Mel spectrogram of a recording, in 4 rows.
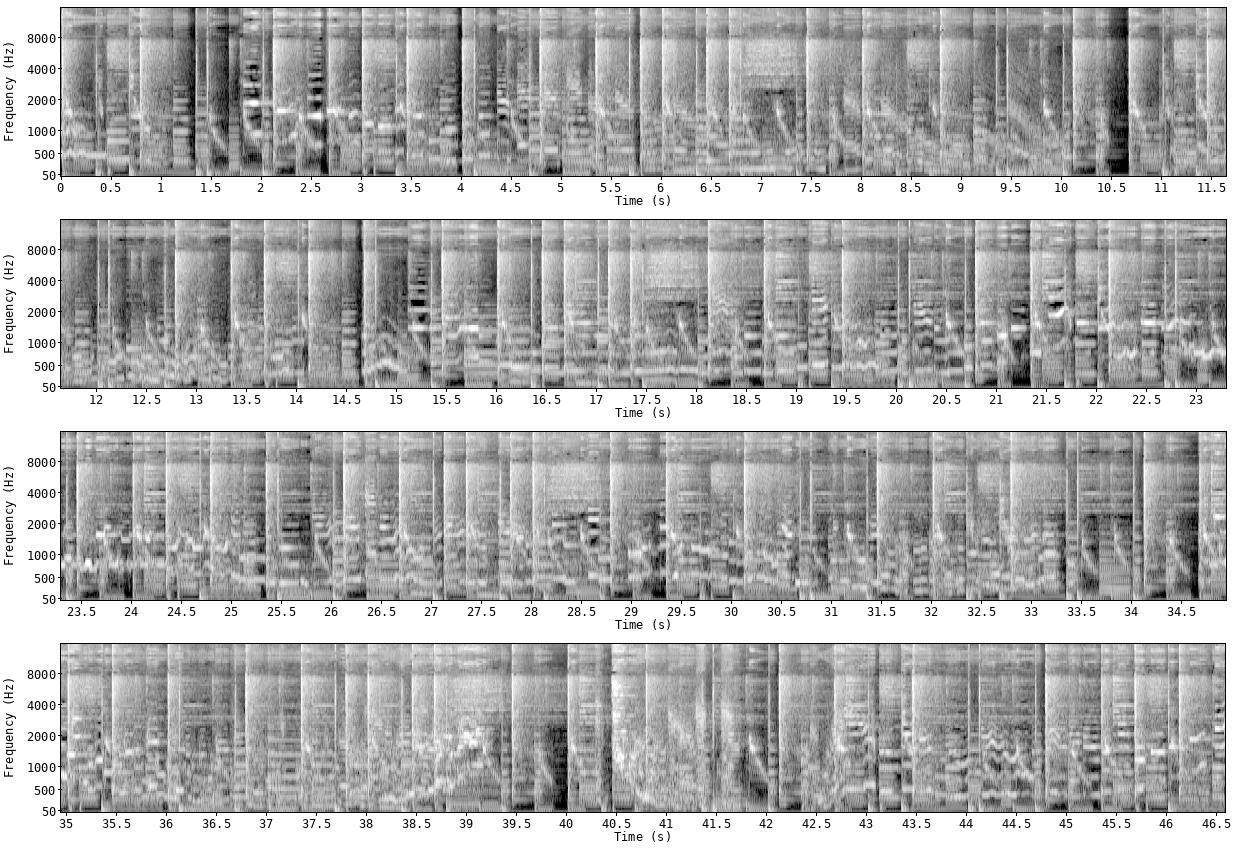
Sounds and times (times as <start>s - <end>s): Synthesizer: 0.0s - 46.5s.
